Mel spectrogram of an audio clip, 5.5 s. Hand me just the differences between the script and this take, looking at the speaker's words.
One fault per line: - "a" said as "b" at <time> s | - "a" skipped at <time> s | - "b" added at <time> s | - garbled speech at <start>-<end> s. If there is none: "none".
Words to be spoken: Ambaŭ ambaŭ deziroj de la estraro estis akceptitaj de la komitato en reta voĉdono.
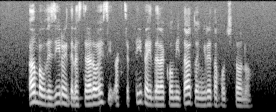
- "ambaŭ" skipped at 0.8 s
